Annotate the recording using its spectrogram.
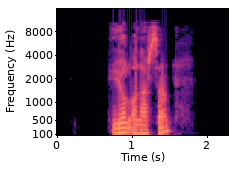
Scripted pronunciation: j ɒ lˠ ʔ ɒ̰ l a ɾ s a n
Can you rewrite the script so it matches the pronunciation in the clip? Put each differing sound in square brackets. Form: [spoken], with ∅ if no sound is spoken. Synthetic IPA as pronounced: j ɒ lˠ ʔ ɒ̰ l a ɾ s a n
